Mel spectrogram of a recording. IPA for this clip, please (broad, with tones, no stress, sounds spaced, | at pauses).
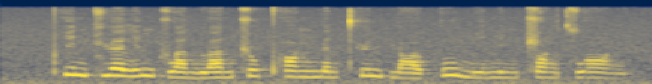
pʰ i˥˧ n t͡ɕ ɥ ɛ˥˧ l i˥˩ ŋ ʈ͡ʂ w a˨˩ n ɻ a˧˥ n ʈ͡ʂ u˥ pʰ ɑ˥ ŋ n̪ ɥ ɛ˨ n t̪ʰ y˥˩ n p j ɑ˨˩ ʊ̯ k u˥˩ m i˧˥ n̪ i˧˥ ŋ ʈ͡ʂ ɑ˥˧ ŋ t͡s w ɑ˥˩ ŋ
